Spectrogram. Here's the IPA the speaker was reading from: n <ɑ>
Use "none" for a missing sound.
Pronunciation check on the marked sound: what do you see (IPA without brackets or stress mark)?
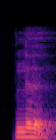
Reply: ə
